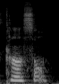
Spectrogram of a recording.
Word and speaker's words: Canson: Do you have to pronounce canson French? Well, you can if you want. It is canson. Those sounds are apparently very difficult to say for someone who is not used to them.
